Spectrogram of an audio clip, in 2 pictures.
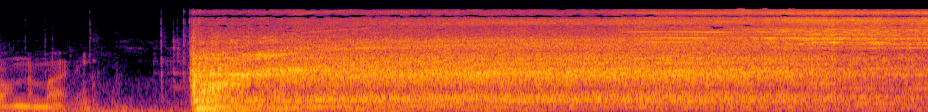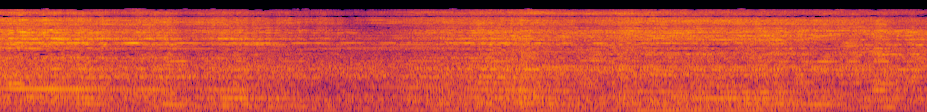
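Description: A power miter saw whirs loudly and cuts through wood.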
